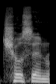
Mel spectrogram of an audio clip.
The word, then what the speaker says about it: Chosin: How do you pronounce the reservoir? Chosen? – Chosen Reservoir. – Chosen. Okay, I didn't realize that.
